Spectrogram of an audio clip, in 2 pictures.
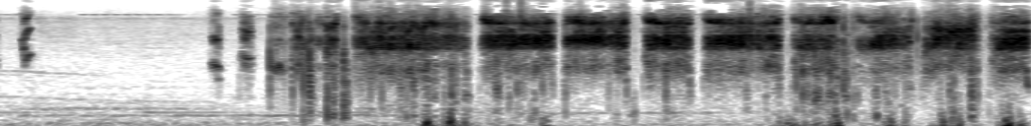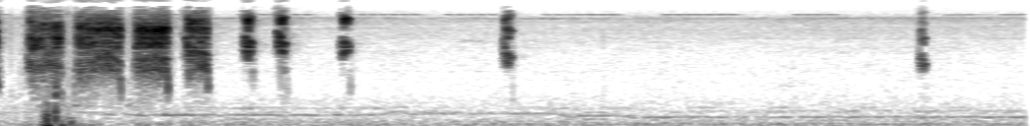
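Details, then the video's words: Canary in a cage reacting to a camera for the first time and singing actively. After scattered chirps it breaks into a long, fast, buzzy, high-pitched warble of rapid pulses, then tapers back to isolated chirps. "kenari gacor bikin geleng geleng kepala reaksi kenari saat pertama kali lihat camera dalam sangkar"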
